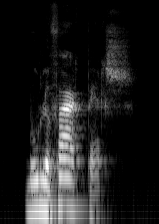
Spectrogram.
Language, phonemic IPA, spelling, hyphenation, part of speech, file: Dutch, /bu.ləˈvaːrˌpɛrs/, boulevardpers, bou‧le‧vard‧pers, noun, Nl-boulevardpers.ogg
- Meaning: yellow press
